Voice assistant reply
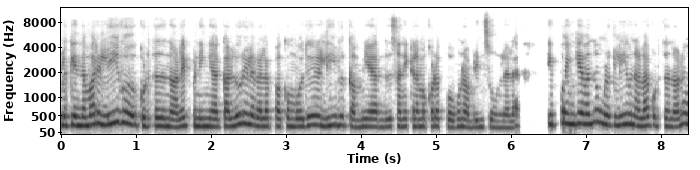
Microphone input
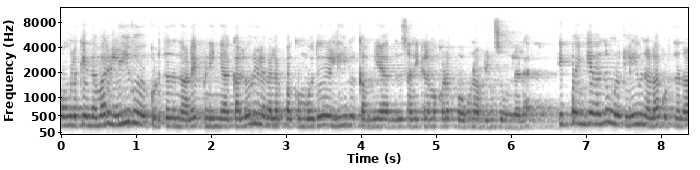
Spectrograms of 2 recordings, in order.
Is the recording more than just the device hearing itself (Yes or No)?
No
